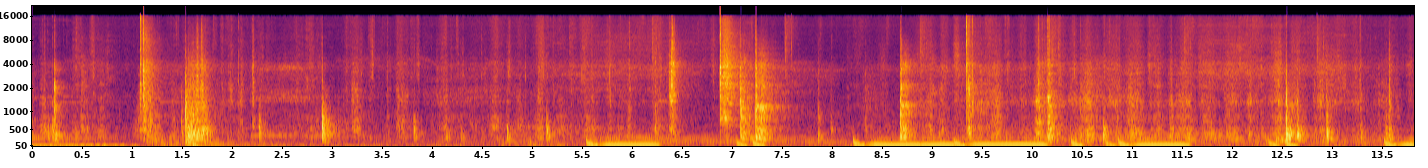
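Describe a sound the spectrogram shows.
A tool knocks and scrapes against hard plastic.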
